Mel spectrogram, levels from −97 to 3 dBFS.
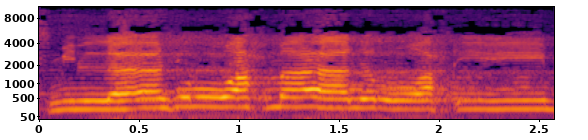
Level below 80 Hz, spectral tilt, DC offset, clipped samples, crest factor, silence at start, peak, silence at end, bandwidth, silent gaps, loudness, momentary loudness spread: -54 dBFS; -4.5 dB/octave; under 0.1%; under 0.1%; 14 dB; 0 s; -6 dBFS; 0 s; 10.5 kHz; none; -20 LUFS; 7 LU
